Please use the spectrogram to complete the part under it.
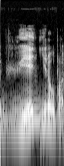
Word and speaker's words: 위안화: 어, 최근에 이제 위안화 왜 위안화라고 하는지 뭐 위엔이라고 발음하는데 위, 아무튼 위안화라고 항상 읽고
